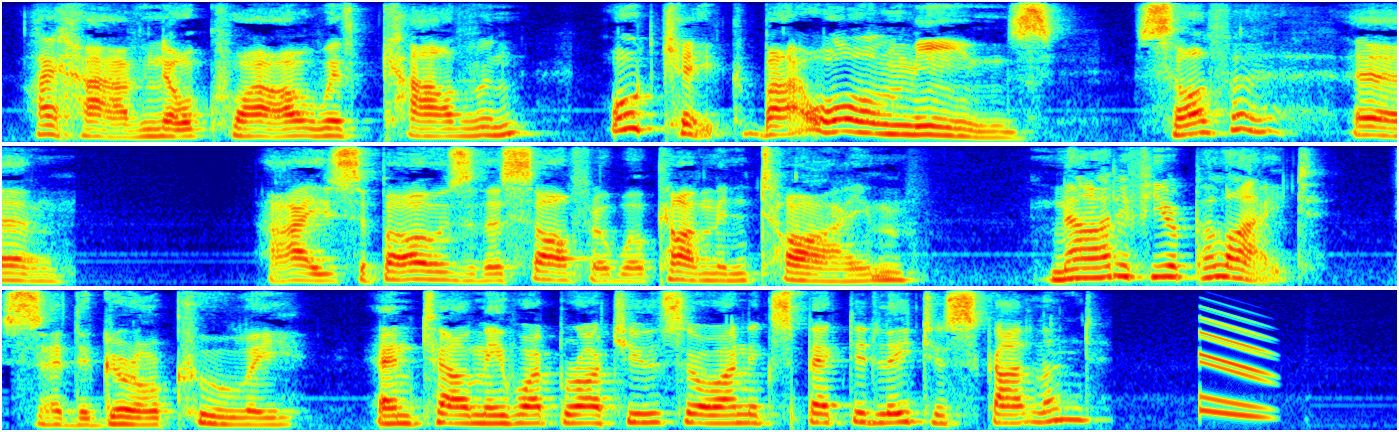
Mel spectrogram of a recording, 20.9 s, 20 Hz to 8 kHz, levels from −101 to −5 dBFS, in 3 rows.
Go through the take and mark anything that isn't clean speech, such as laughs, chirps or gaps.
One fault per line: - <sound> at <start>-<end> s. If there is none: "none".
- chirp at 19.9-20.3 s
